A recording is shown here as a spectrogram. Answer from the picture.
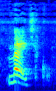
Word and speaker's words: médico: Qual é a sílaba mais forte? Mé, di ou có? Mé, né? Então vamos lá de trás para frente. Última, penúltima, antepenúltima. A antepenúltima é a mais forte.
